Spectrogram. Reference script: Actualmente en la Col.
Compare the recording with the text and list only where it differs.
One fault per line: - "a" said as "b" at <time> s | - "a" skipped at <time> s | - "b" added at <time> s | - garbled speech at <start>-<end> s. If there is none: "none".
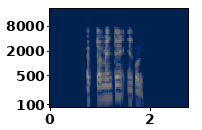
- "la" skipped at 1.7 s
